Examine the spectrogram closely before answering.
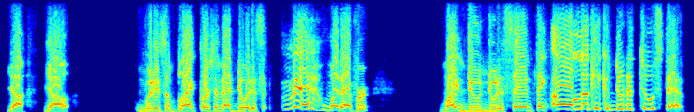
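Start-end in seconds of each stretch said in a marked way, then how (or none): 2.8-3.7 high-pitched dismissive scoff; mock dismissive. Acting out a dismissive reaction. 5.5-6.9 high-pitched, gushing fake wonder; mock amazement.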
